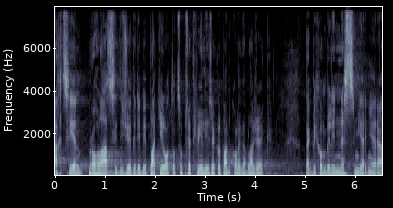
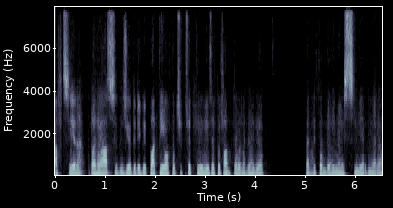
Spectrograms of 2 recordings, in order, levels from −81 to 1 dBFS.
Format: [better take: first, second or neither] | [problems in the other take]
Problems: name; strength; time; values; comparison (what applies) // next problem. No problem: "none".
first | noise reduction (neural mask model DeepFilterNet 3)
